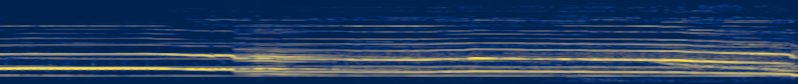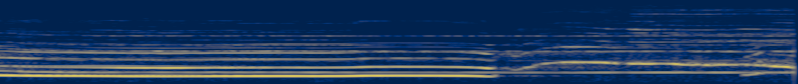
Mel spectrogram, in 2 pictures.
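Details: Thirty-three gray wolves at a wolf conservation center in South Salem, New York, howl together in long, overlapping, sustained tones that slide and waver in pitch.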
